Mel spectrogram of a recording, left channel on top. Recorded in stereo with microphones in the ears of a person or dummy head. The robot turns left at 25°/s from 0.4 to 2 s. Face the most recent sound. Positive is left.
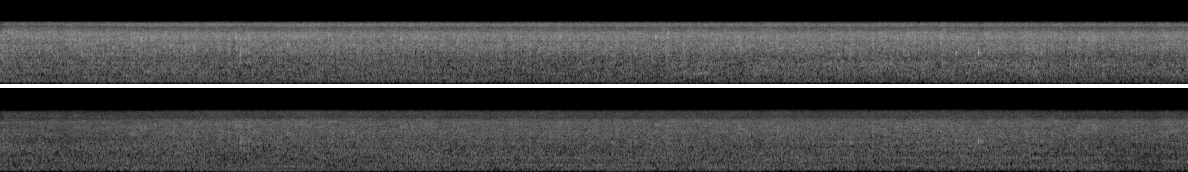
turn(degrees=40)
